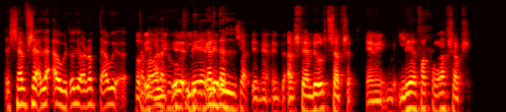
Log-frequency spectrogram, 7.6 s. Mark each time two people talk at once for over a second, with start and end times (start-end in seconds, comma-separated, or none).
2.0-3.6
